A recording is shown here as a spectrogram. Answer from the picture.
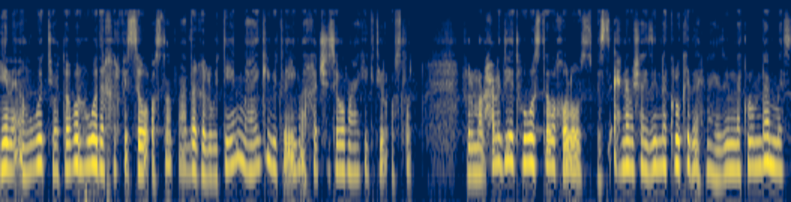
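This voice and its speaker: Against noticeable background noise, a woman talks at a fairly quick pace and medium pitch, with fairly even intonation and hardly any pauses. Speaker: cooking channel host. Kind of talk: cooking tutorial.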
